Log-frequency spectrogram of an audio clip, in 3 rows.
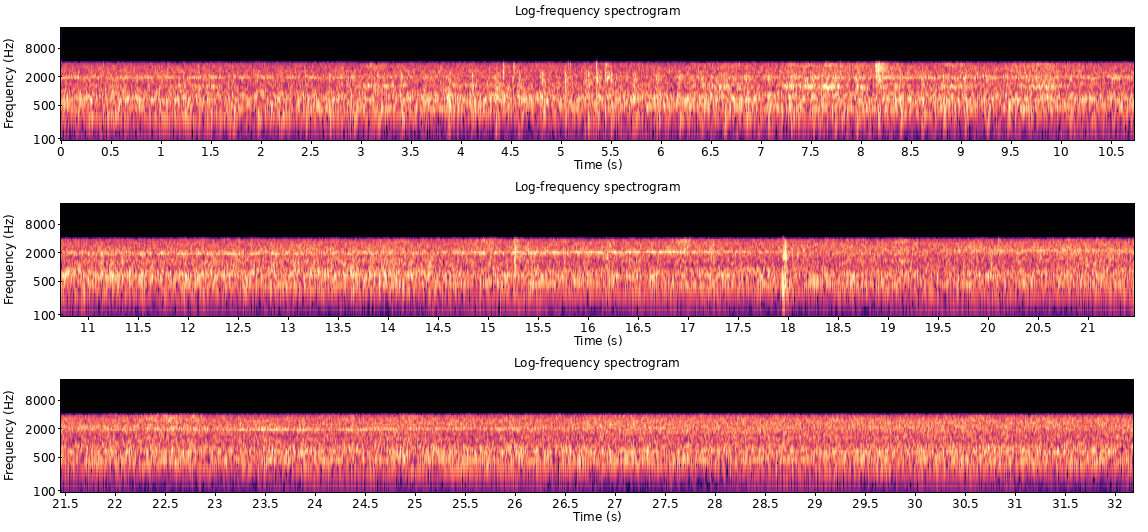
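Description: Miele WT2670 washer-dryer running mid-cycle: a steady mechanical hum with a low pitch, and one sharp click about eighteen seconds in.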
